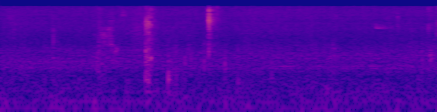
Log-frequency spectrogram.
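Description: Quiet room with a low steady hum and a few faint, brief clicks, the clearest about one and a half and two seconds in.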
